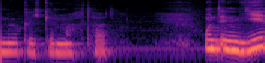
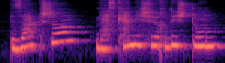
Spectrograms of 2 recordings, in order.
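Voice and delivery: high, eager pleading ask; little soul; 7 semitones higher, 3 dB louder than usual. Acted. Little soul presses the friendly soul, high and eager. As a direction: nudge a friend to tell you.

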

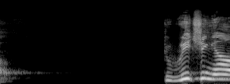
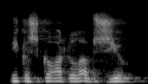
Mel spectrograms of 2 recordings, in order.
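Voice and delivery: quiet sincere assurance; gentle demo line; 7 semitones lower, 6 dB quieter than usual. Shown as a demonstration. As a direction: say it softly, as if to one person. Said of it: "Jonathan has seen me do this in a restaurant".

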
